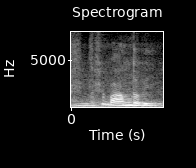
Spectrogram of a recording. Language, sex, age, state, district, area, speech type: Bengali, male, 30-45, West Bengal, Uttar Dinajpur, urban, spontaneous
